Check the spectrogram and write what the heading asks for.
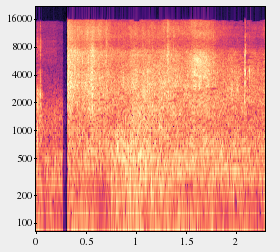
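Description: A brief dropout, then the steady rushing hiss of river water flowing past the bank.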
